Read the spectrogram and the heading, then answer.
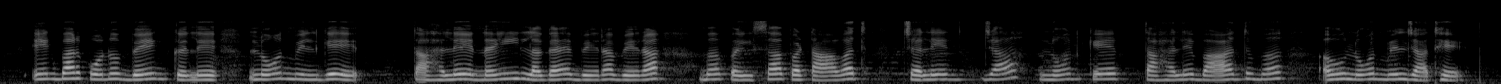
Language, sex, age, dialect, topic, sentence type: Chhattisgarhi, female, 18-24, Western/Budati/Khatahi, banking, statement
